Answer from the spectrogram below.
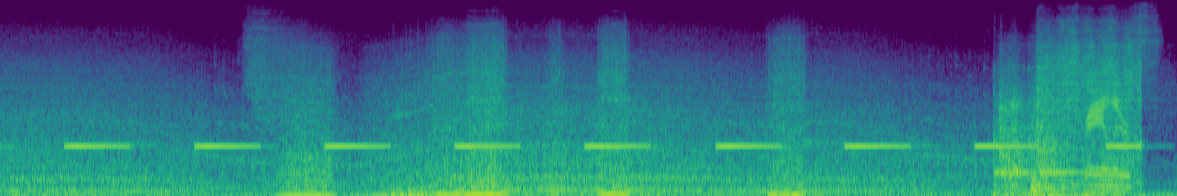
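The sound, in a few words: truck reversing with backup beeps, American Truck Simulator video game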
